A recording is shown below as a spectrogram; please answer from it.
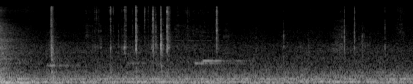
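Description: Steady low supermarket background hum, with a thump at the start and a cluster of light clicks and rattles about a second in as a plastic strawberry clamshell is handled.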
